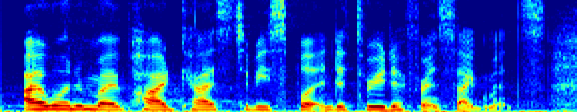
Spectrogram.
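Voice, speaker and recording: With an American accent, a woman speaks at a fairly high pitch in a monotone, flat intonation. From upstate New York. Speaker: podcast host. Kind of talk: casual chat.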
